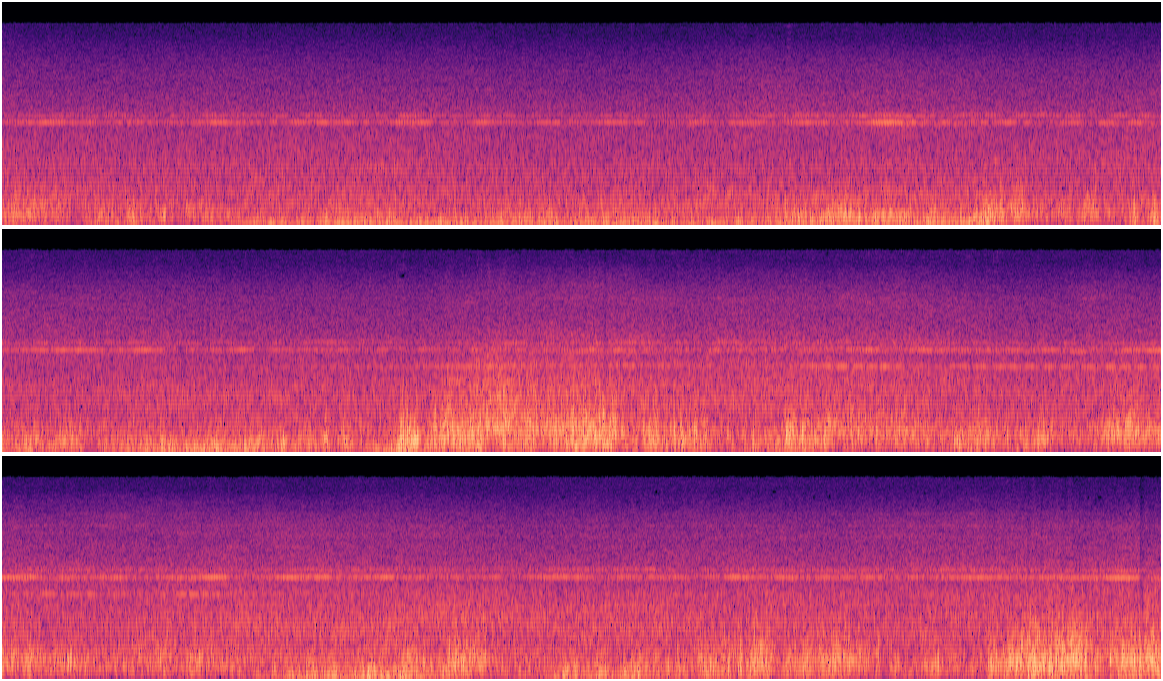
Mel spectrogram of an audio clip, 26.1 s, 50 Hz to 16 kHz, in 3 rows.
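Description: Boeing 787 Dreamliner jet engines on landing, a steady high whine over a rumbling roar. The roar grows louder about halfway through as the airliner touches down and rolls out.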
